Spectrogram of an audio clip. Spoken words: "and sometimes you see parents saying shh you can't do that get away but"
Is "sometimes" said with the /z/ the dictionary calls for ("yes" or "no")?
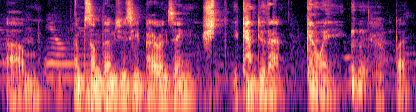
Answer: yes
